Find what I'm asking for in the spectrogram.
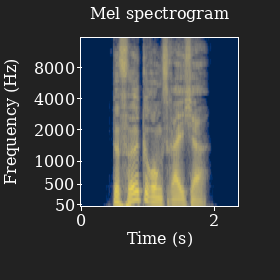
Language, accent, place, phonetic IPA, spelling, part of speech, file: German, Germany, Berlin, [bəˈfœlkəʁʊŋsˌʁaɪ̯çɐ], bevölkerungsreicher, adjective, De-bevölkerungsreicher.ogg
- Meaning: 1. comparative degree of bevölkerungsreich 2. inflection of bevölkerungsreich: strong/mixed nominative masculine singular 3. inflection of bevölkerungsreich: strong genitive/dative feminine singular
